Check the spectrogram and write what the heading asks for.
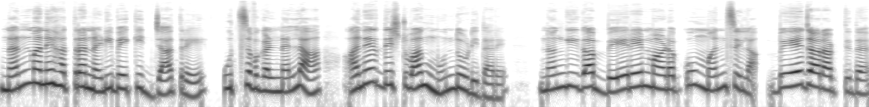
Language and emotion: Kannada, sad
